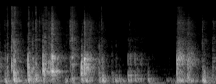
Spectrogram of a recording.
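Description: Plastic sport-stacking cups clacking against each other and the mat in a fast run of many clicks a second as the cups are stacked into pyramids, with a short lull and then another loud clatter near the end.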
